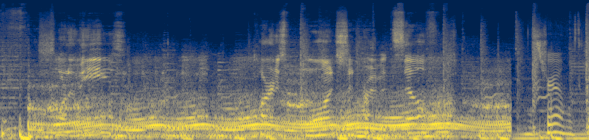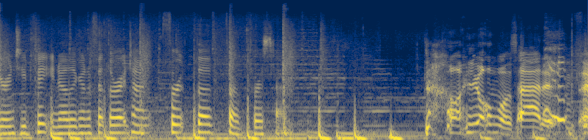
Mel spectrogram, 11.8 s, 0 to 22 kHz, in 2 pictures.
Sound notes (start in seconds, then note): 0.0 engine revving; 11.3 laughing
